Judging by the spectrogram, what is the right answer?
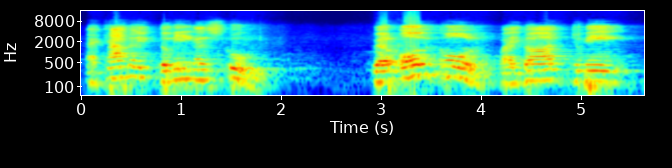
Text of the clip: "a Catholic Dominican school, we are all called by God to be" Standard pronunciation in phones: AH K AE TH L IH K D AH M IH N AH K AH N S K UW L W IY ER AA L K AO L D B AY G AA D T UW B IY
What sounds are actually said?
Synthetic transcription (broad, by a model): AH K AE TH L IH K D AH M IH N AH K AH N S K UW L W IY ER AA L K AO L D B AY G AA D T UW B IY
